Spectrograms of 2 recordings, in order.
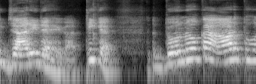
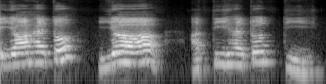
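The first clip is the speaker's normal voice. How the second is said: slow dictation; much slower than usual. Shown as a demonstration. Teacher dictating the formula.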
